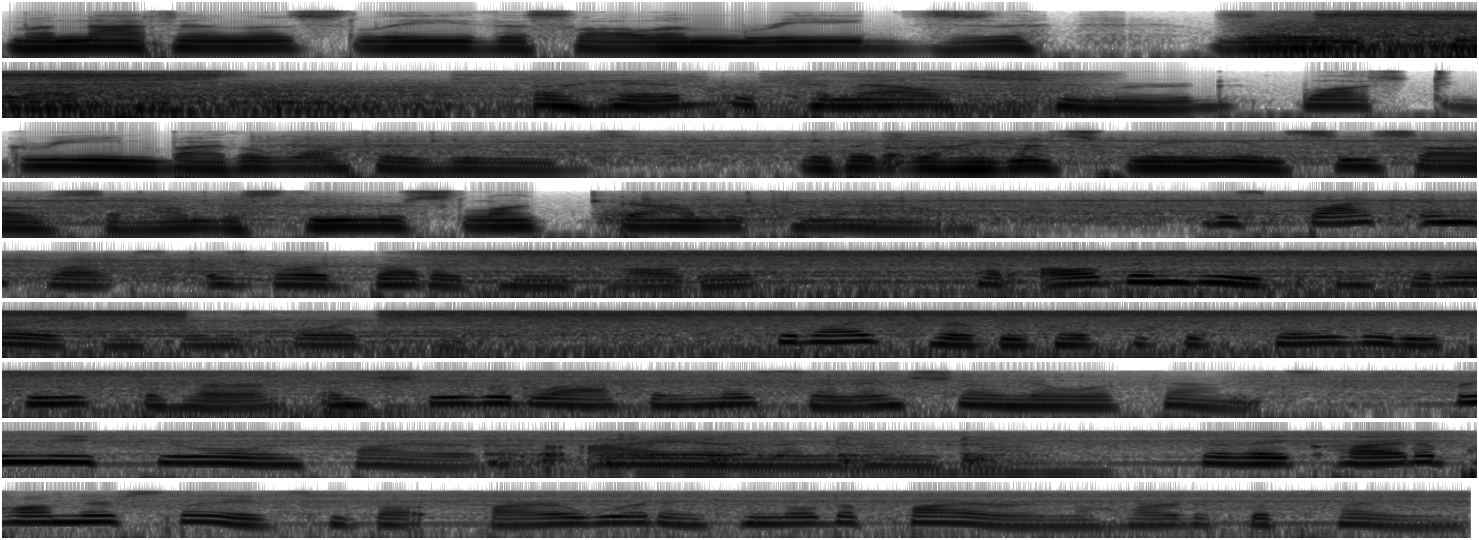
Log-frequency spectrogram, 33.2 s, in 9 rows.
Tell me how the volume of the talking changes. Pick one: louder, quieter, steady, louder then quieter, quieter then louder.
steady.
